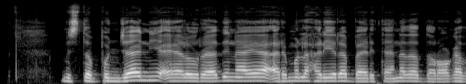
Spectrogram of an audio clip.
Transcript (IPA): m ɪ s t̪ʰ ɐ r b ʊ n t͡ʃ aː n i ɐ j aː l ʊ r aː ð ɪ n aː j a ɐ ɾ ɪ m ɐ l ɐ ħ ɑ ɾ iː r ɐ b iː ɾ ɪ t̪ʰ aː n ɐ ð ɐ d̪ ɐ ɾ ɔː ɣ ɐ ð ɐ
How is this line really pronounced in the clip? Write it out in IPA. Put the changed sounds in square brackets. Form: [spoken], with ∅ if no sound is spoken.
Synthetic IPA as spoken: m ɪ s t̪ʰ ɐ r b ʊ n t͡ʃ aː n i ɐ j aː l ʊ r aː ð ɪ n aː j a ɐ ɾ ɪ m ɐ l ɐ ħ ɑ ɾ iː [ɾ] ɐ b [aː] ɾ ɪ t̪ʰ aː n ɐ ð ɐ d̪ ɐ ɾ ɔː ɣ ɐ ð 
